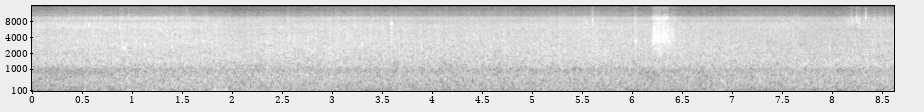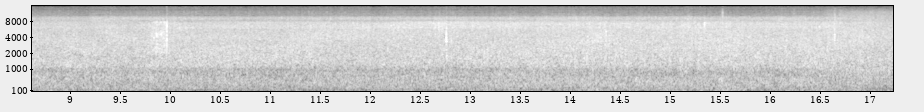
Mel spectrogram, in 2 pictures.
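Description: A small wild brook trout stream in Pennsylvania flowing during a winter snowstorm, giving a steady, loud, close rush of running water that continues unbroken throughout, with a few faint clicks.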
